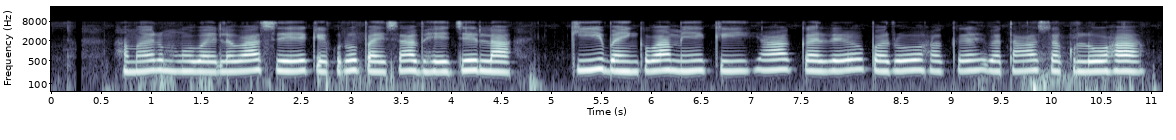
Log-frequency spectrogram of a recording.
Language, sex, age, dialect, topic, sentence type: Magahi, female, 18-24, Central/Standard, banking, question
